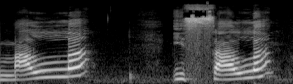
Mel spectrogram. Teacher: realizada com a ponta a lâmina ou dorso da língua porém o ar passa pelas laterais da obstrução · Temos o lá, que é o consoante lateral alveolar, como em mala e sala.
